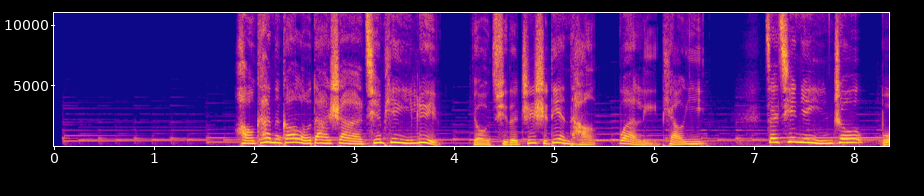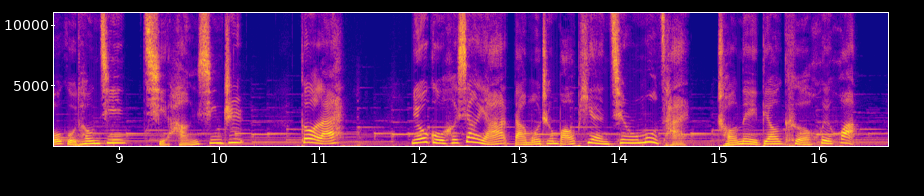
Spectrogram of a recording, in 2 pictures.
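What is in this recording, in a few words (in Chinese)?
女国大音-活泼文旅; 博古通今鄞州; 文旅配音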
